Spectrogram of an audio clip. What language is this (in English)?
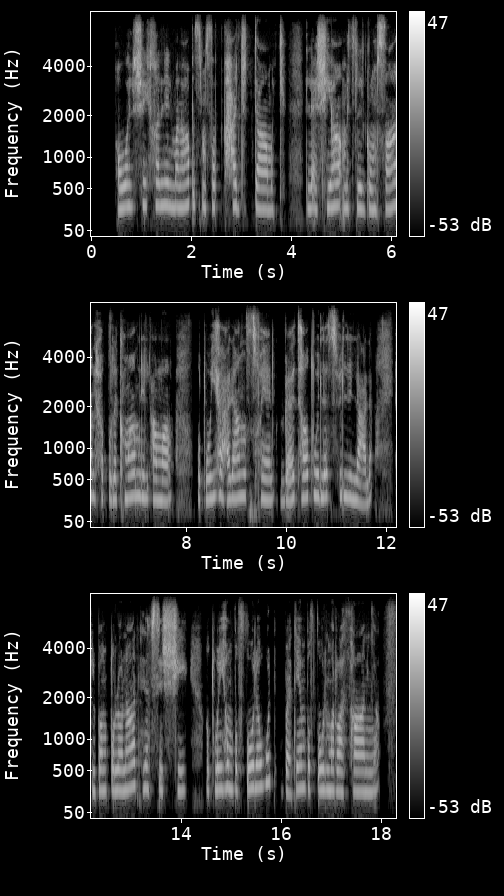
Gulf Arabic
